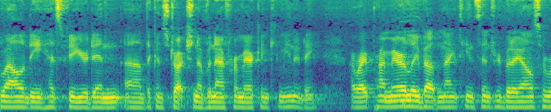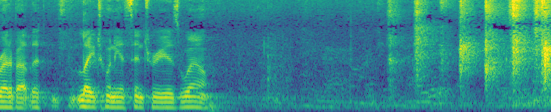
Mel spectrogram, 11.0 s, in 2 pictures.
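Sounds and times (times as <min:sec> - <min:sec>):
speech: 0:00.0 - 0:07.8
audience applause: 0:09.4 - 0:11.0.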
